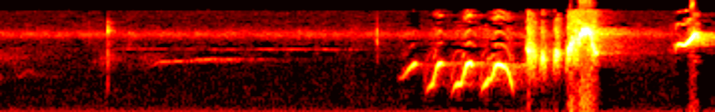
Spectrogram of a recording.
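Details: Wild white-rumped shama: after a faint long whistle and quiet, a quick series of four rising looped whistles followed by loud harsh, scratchy chattering and a final high note, with a steady high-pitched whine throughout.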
